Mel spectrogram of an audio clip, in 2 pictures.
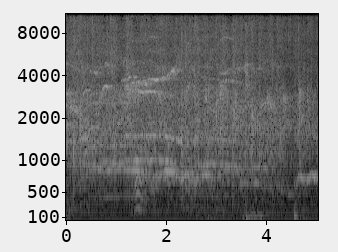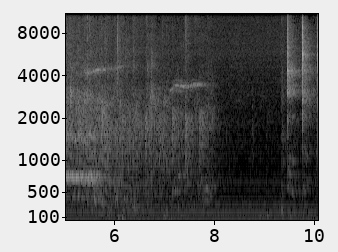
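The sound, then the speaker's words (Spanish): An audience at a Mexican salsa music performance applauds the band's director, with steady, dense clapping mixed with crowd noise for several seconds, then the applause thins and fades out, leaving a few sharp isolated claps at the end. “Apoyen la salsa mexicana que tiene mucho, pero mucho que dar y sobre todo un aplauso a nuestro director que es el creador de toda, de toda esta música.”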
